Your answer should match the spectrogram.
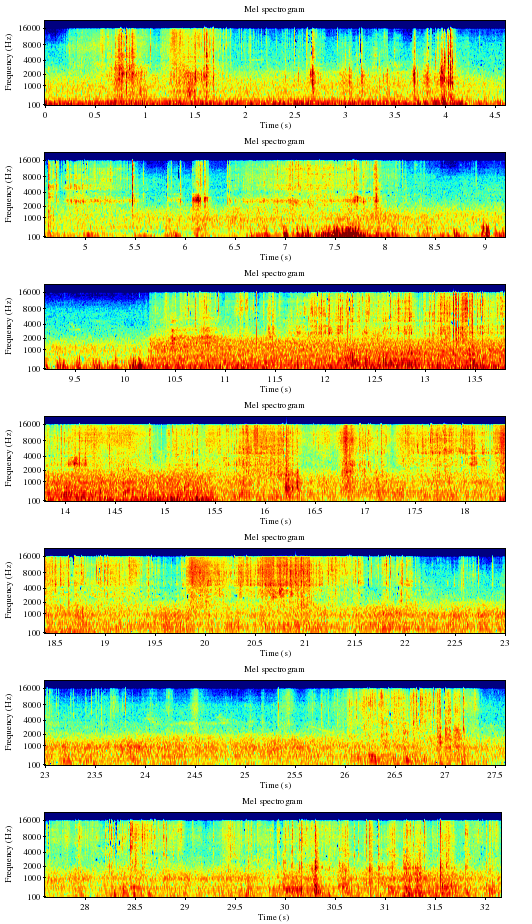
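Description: Scattered clicks, rattles and scrapes of a plastic Hot Wheels launcher and die-cast toy cars being handled and rolled along weathered wood.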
